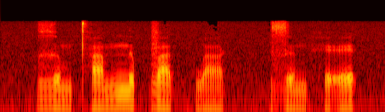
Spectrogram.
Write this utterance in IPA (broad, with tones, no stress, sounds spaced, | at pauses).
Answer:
ɣ ə˨˩ m t̪ʰ a˨˦ m n ə˦˥ p̚ v a˨˩ t̚ h w a˨˩ k̚ | z ə˨˩ n h ɛ̰˧˥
